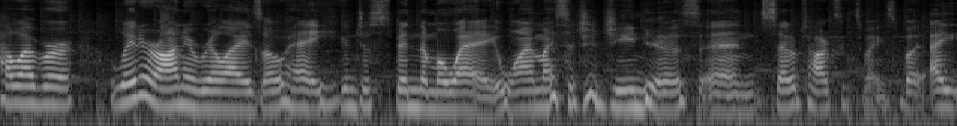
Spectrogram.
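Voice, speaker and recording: Over music in the background, a woman with a medium-pitched voice speaks at a moderate pace with hardly any pauses. There is audible room echo, and her pitch varies an ordinary amount. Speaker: gaming youtuber. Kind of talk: gameplay commentary. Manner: stumbling over words; casual.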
